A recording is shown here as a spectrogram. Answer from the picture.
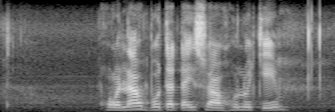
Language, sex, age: Southern Sotho, female, 19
